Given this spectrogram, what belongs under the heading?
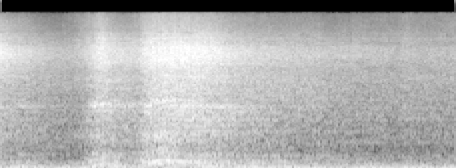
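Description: An old car engine revs loudly and close, a deep rumbling roar that rises in a quick burst, then settles into a steady throaty run.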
